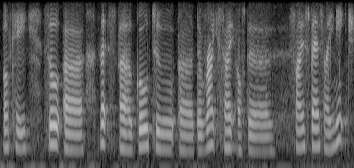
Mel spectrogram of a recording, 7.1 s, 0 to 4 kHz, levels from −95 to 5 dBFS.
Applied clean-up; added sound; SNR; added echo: none; none; none; none.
